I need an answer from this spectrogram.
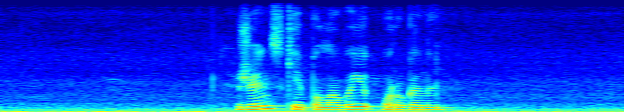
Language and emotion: Russian, neutral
